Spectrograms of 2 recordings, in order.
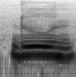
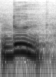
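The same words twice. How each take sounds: First: The vowel is held long. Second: The vowel is said short. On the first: It means snow. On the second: It means eye.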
